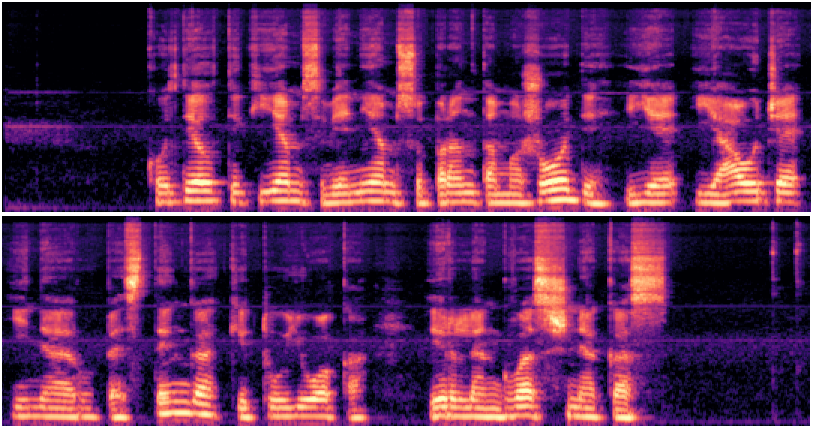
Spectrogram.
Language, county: Lithuanian, Klaipėda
